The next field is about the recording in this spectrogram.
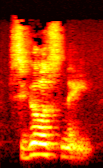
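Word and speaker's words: звёздный: Звездный. Зданый. We just drop this д. We just drop it. And it will be звездный in pronunciation.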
